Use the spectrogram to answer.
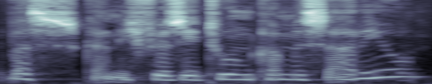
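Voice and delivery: high-pitched, dutiful secretary; businesslike. Acted. Secretary turns official to the commissario, businesslike and high. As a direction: offer help in an official secretary's tone. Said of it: "Dann wurde sie dienstlich".

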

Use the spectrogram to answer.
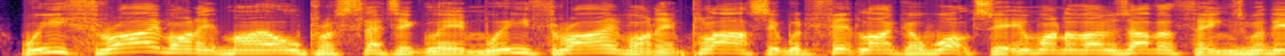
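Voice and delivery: butter him up with absurd pet names; gushing hack journalist. A narrator's reading. Tabloid journalist gushing down the phone at Arthur. Murray's voice again.

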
